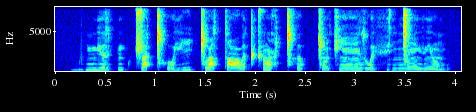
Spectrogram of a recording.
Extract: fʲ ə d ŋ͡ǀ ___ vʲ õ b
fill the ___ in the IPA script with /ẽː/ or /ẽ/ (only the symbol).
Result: ẽː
